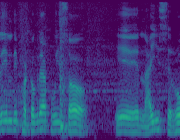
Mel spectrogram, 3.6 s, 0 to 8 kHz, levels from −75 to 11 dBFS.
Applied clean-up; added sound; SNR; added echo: none; Water tap, faucet; 14 dB; none.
